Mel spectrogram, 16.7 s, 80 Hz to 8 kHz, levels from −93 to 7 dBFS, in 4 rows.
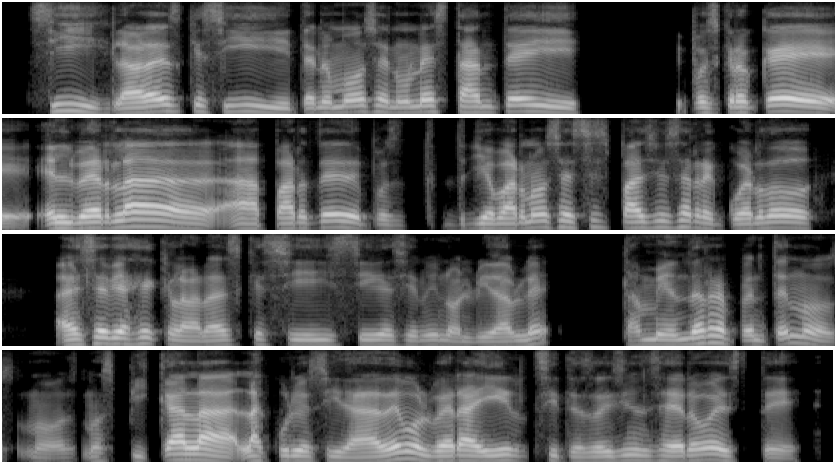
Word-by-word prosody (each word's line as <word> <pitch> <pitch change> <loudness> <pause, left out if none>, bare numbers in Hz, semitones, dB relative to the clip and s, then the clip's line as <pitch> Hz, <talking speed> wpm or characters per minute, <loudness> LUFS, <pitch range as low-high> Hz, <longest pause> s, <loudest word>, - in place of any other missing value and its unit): Sí, 165 -7 -5
la 125 - +2
verdad 150 +4 +6
es 165 - -1
que 165 - -7
sí, 150 -4 -6
tenemos 145 +5 -2
en 150 -3 -2
un 140 +2 -2
estante 155 +1 +1
y 140 -5 -2 0.5
y, - - -19
pues, - - -6
creo - - 0
que 465 -2 +6
el 145 - +3
verla 155 -3 +5
aparte 135 +3 -2
de, 170 - +3
pues, 120 -2 -14 0.3
llevarnos 135 +5 -1
ese 165 +1 -4
espacio, 155 -1 -2
ese 170 +1 -4
recuerdo, 140 +1 -1 0.3
a - - +1
ese 160 +5 +2
viaje 155 +1 +1
que, 130 - -7
la 120 - -1
verdad, 120 +1 -2
es 125 - -13
que 140 - -12
sí 130 -1 -9
sigue 130 +2 -7
siendo 125 0 -10
inolvidable, 110 -1 -6 0.3
también, 130 +2 -5
de 155 - +3
repente, 125 -9 -2
nos 165 -10 -5
nos 105 0 -12
nos 120 -1 -12
pica 150 +6 +1
la 155 -1 +6
la 130 - +1
curiosidad 120 -3 -2
de - - +5
volver 135 -6 +2
a 130 - +5
ir. 135 +2 -1
Si 135 - -11
te 115 - -9
soy 120 +1 -4
sincero, 135 +2 -1
este, 105 -7 -5
135 Hz, 200 wpm, -21 LUFS, 125-155 Hz, 0.5 s, verdad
